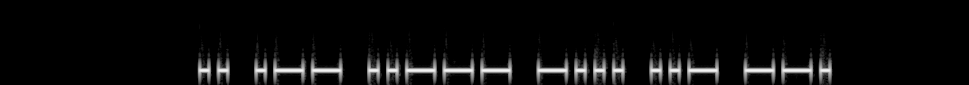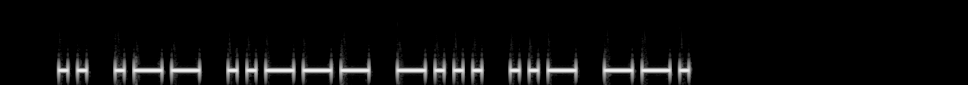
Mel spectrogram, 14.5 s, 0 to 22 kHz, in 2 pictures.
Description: Morse code, heard as a keyed tone, about 17 wpm, 700 Hz. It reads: IW2BUG IW2BUG
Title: DXCC-100 Call Signs - 6 Characters - Repeated 2x - 17wpm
